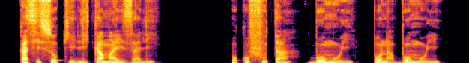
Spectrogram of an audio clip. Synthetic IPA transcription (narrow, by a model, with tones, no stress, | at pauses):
ka˨si˨sɔ˦ki˦li˨ka˦ma˦e˨za˨li˦ | o˨ko˨fu˦ta˨ | bo˦mo˨ji˦ | po˦na˨bo˦mo˨ji˦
